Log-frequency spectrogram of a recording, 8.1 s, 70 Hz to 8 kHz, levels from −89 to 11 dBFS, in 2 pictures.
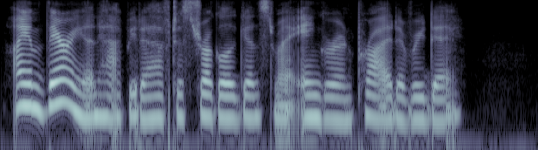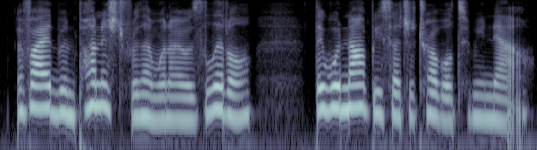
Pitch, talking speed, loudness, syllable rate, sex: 210 Hz, 270 wpm, -20 LUFS, 7.3 syllables/s, female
